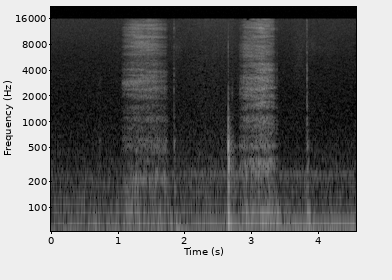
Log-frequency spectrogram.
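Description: A gloved hand writes on a small, flat, solid wood-framed slate chalkboard with white chalk. Two long, bright scratching strokes of chalk across the slate are heard, separated by short taps and a sharp click, over a low background hum.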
